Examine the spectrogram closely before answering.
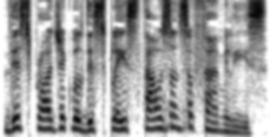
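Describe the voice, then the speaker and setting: Audiobook role: principled Filipino businessman, played by a woman, firm and emphatic, mellow timbre, dry close sound. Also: on the high side, lively intonation, a little slow, no room sound, pitched above the performer's own voice. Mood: firm refusal. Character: resolute, principled male billionaire businessman. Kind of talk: audiobook character dialogue.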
